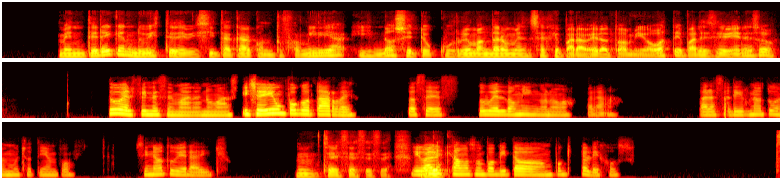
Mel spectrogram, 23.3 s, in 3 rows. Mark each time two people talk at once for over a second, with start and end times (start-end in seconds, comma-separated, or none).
none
